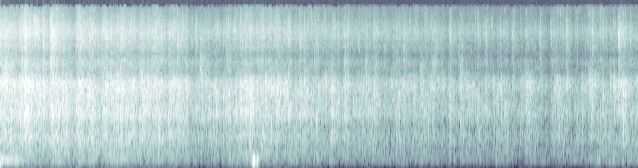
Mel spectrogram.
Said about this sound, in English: So please, a round of applause for our speakers as they make their way up to the stage.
